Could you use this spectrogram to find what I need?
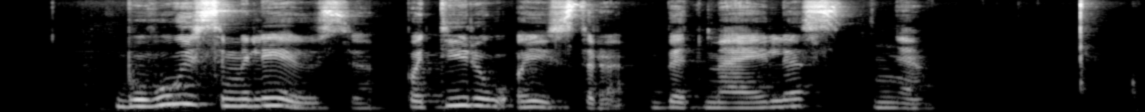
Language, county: Lithuanian, Vilnius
